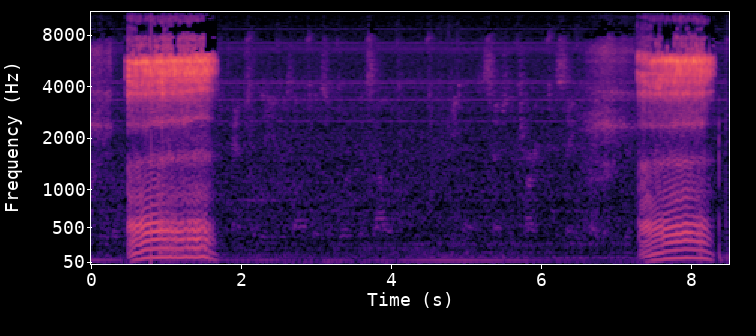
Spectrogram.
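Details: Two loud, rasping, drawn-out snores several seconds apart with quiet breathing between, from a sleeping 3-year-old female yellow Labrador in her usual position; ordinary loud dog snoring.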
